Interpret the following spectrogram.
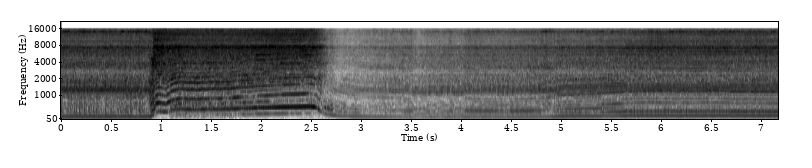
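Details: Picco P3TT DLC nitro engine, almost 10 gallons through it, new bearings and connecting rod, worn crankshaft, damaged sleeve and block: high-pitched screaming rev drops to a sagging idle that creeps back up unevenly; idle won't hold steady.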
